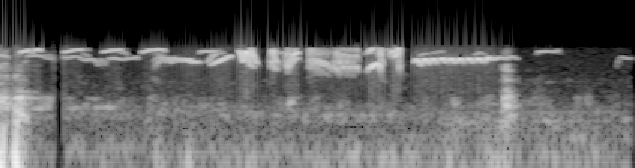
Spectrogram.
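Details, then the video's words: Close-up Eastern bluebird pair at the nest, the male inside rearranging while the female outside calls for him to come out; a rapid stream of sweet warbled and chattering notes, overlapping and bending, ending in a few sparse notes. "Eastern Bluebirds having a discussion"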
